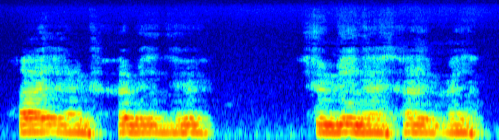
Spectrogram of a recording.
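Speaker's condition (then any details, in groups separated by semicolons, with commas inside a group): Bulbar and upper limb MND; bulbar and upper limb onset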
